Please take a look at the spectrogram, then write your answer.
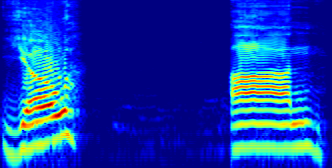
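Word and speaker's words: Ἰωάννου: Okay, so this Yoda at the beginning, you learned that it's pronounced I, right? I or E. If it comes at the beginning of the word, you're going to say ya. Yeah. So yo anu.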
